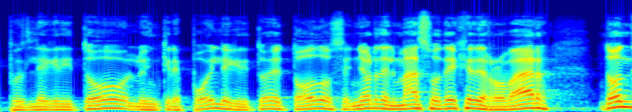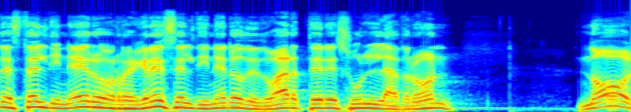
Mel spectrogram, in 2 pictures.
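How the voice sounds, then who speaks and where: A man's voice: mid-range voice, a little mellow. A man with a Mexican accent hosting a news podcast, giving opinionated commentary with sarcastic, crude slangy asides.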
